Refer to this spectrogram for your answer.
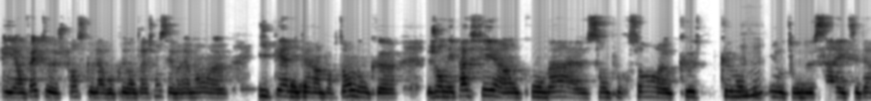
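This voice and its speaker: A woman with a medium-pitched voice speaks at a moderate pace and with fairly even intonation, against noticeable background noise. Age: 20s. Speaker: content creator and business owner. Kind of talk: interview.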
